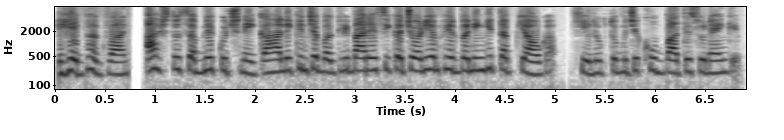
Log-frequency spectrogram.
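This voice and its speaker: A woman's voice: mid-range voice, fairly even intonation, fairly quick, a little mellow, no echo, close to an everyday voice. A woman voicing an anxious young cartoon bride, eager to please, given to fretful, dramatic self-talk. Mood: anxious, fretting.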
